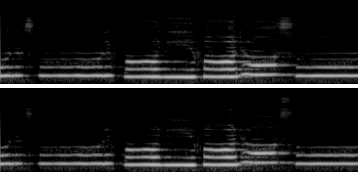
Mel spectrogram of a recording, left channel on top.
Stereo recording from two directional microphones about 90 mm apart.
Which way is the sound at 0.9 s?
20° left (ahead or behind).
